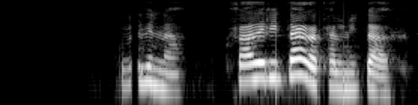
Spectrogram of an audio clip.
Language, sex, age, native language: Icelandic, female, 30-39, Icelandic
